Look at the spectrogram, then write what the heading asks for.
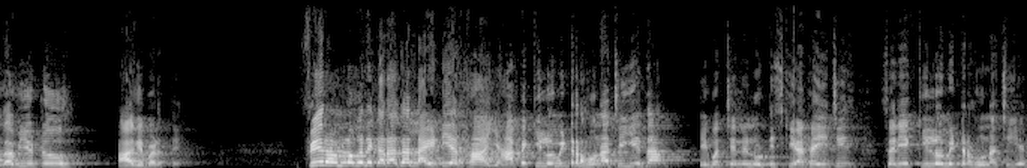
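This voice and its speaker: A man's voice: very high-pitched, bright, forceful tone. A young man from Haryana teaching physics in an online exam-prep lecture, chatty and joking with students, drawing out definitions word by word. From Haryana, India.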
